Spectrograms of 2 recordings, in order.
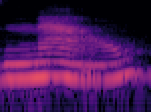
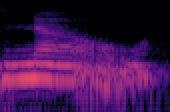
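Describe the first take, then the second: First: "now" with ow as in cow, drawn out; ow sound. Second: "no" with a long O as in snow, drawn out; silent K, long O. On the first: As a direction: say "now" slowly to rhyme with cow. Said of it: "This one is now". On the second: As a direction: say "no" slowly to rhyme with snow. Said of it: "When you put a K on it". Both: Shown as a demonstration.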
